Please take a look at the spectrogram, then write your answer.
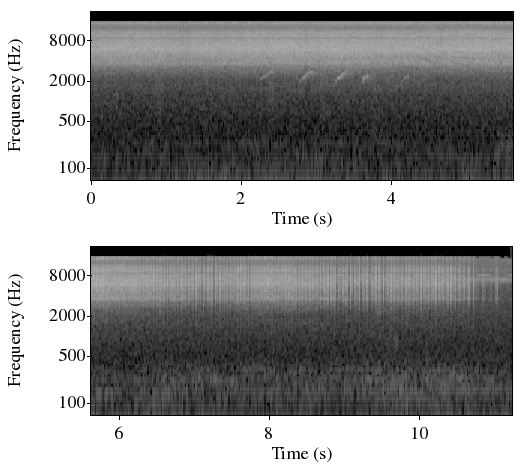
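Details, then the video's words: Angry western diamondback rattlesnake rattling: a steady, dense high hiss-like buzz that holds through the whole stretch, with a few faint short rising chirps near the middle and low rumbling background noise. "Angry Western Diamondback Rattlesnake"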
